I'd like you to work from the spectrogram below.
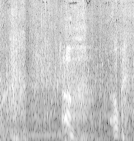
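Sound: splashing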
